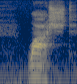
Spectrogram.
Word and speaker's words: washed: Ends in a sh sound. You can feel your throat. Does that vibrate? Shh. Washed. Washed. Here's the T at the end, so that takes a T sound.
